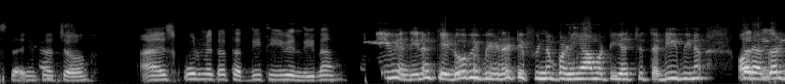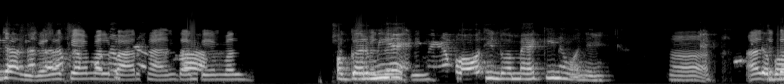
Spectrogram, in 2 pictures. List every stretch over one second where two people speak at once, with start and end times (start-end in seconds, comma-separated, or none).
7.4-9.8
